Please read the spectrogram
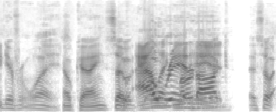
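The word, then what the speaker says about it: Murdaugh: am I saying that it's spelled murd but they say Murdoch okay all right then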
